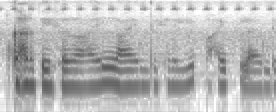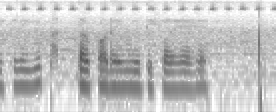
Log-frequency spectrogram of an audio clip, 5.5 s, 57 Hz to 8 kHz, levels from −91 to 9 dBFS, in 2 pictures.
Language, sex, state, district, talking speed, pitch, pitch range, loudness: Hindi, female, Bihar, Sitamarhi, 195 wpm, 180 Hz, 170-185 Hz, -35 LUFS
